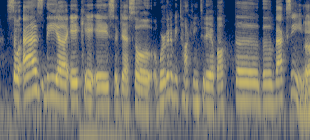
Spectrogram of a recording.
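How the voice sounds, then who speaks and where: Against noticeable background noise, a woman speaks at a medium pitch with lively intonation. Her pace is fairly slow, with hardly any pauses. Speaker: fitness and health podcast co-host. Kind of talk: casual chat.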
